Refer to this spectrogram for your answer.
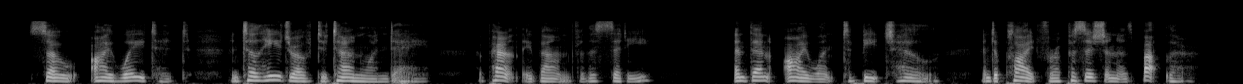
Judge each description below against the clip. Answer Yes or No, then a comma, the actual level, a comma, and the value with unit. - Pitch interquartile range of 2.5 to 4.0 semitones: Yes, average, 2.9 semitones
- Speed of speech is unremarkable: Yes, average, 145 wpm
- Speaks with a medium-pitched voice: Yes, medium, 150 Hz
